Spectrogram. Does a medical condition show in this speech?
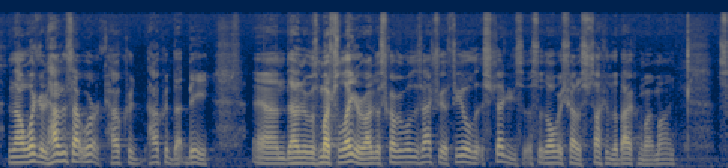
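Yes: tongue cancer surgery.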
